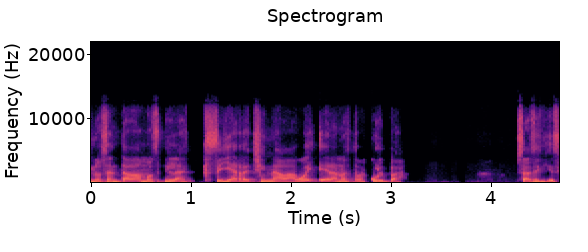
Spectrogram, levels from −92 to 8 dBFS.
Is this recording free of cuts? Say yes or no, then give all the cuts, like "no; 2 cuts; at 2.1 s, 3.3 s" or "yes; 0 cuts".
yes; 0 cuts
